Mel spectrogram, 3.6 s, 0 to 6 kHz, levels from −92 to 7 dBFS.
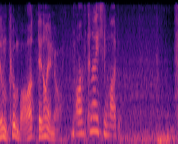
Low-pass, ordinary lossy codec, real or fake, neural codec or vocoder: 5.4 kHz; none; fake; codec, 16 kHz in and 24 kHz out, 0.8 kbps, FocalCodec, streaming, 65536 codes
